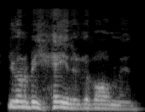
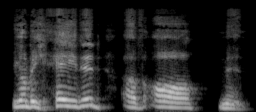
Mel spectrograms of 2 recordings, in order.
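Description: First: Said in the usual way. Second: Slow, weighty stress on "hated"; emphatic warning. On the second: Real, not acted. Preacher warns his listeners from scripture, slow and emphatic. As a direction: spell out "hated of all men" slowly, word by word.

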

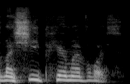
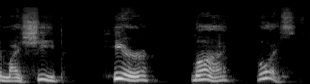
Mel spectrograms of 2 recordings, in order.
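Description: First: Said in the usual way. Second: Very slow, HEAR, MY and VOICE each set apart; pauses after "hear" and "my"; slow emphatic quote. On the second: Real, not acted. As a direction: spell it out word by word. Verse repeated for clarity.

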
